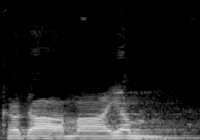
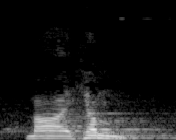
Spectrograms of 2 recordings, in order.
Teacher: The tendency in English is to drop the sound H, but it should be pronounced.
